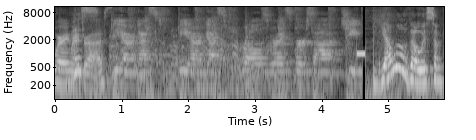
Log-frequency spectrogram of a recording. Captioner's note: beep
